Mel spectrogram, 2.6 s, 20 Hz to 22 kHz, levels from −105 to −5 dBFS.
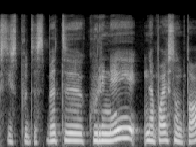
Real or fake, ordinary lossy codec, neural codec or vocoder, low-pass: real; AAC, 96 kbps; none; 14.4 kHz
